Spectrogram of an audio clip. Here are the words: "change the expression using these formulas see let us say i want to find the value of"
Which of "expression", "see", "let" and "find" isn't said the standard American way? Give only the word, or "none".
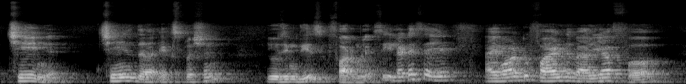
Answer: none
